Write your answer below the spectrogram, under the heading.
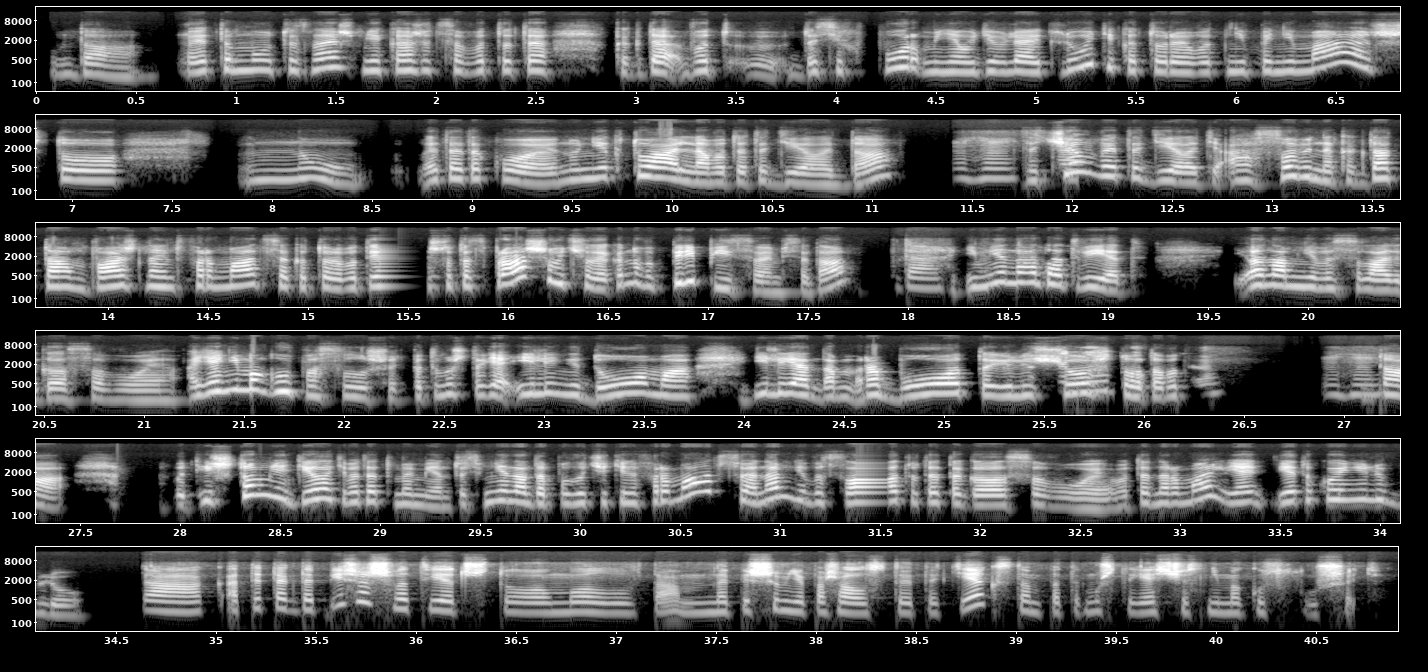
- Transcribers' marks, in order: other background noise; distorted speech; static; tapping
- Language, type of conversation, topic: Russian, podcast, Как вы реагируете на длинные голосовые сообщения?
